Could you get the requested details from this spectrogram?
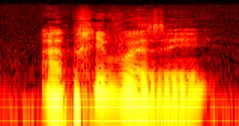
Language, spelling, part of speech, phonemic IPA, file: French, apprivoisé, verb, /a.pʁi.vwa.ze/, Fr-apprivoisé.ogg
- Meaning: past participle of apprivoiser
